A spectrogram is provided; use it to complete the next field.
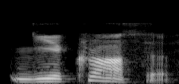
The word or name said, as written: Nekrasov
